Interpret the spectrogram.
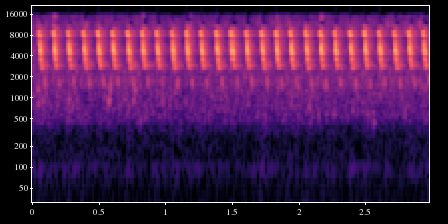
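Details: Rapid, regular, high ticking trill from a caged sikatan londo flycatcher, roughly three pulses a second held evenly throughout.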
